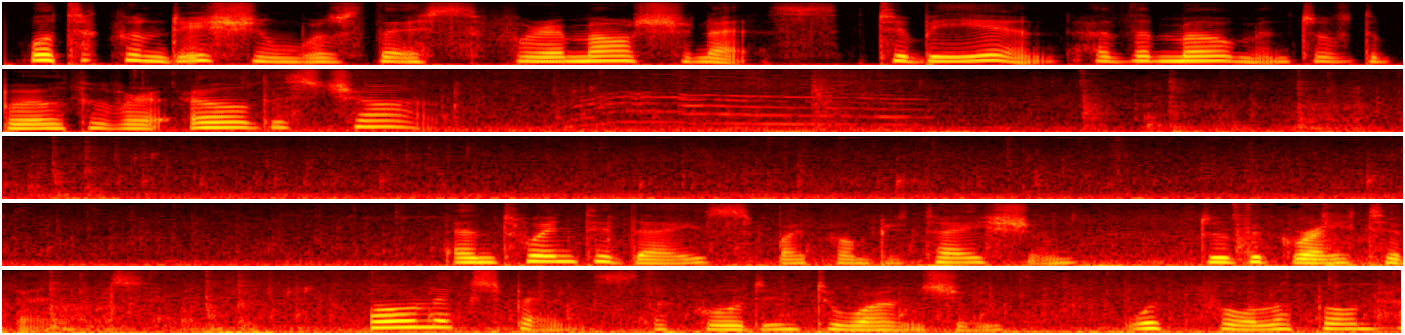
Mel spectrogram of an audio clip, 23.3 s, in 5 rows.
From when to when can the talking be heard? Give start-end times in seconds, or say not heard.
0.0-6.1, 15.4-19.1, 19.9-23.2.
